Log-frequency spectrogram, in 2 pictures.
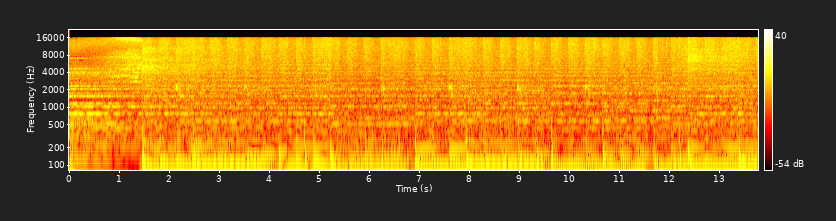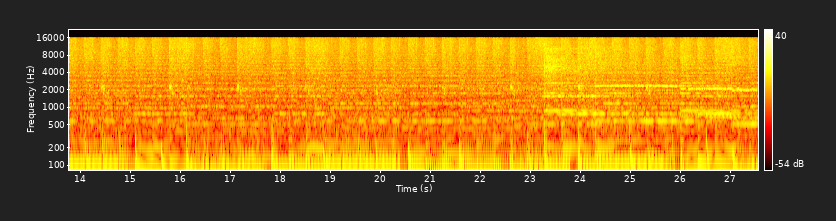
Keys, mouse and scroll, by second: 0.0-1.2 scroll down 1, 2.6 click, 3.4 alt+scroll up 1, 4.2 click, 5.3 space, 7.2 click, 13.9 click, 21.8 click, 24.1 z, 24.2 click.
